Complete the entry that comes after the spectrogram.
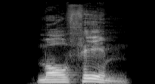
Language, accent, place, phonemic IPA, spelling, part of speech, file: German, Germany, Berlin, /mɔʁˈfeːm/, Morphem, noun, De-Morphem.ogg
- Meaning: morpheme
